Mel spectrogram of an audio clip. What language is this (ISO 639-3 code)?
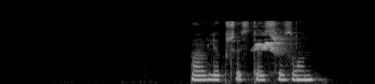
rus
